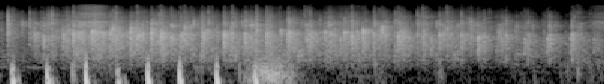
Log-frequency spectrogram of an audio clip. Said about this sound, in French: Et est-ce qu'on peut simplement ce matin applaudir tous ceux qui vous servent, tous ceux qui nous servent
